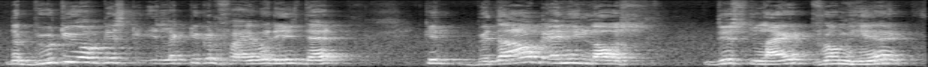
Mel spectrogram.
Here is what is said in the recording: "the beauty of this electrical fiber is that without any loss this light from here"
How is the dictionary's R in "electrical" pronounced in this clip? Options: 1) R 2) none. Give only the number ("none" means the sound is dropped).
1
